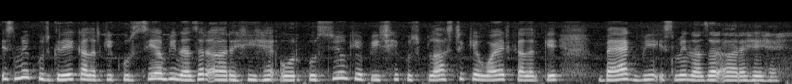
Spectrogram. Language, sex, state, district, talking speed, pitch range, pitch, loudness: Hindi, female, Uttar Pradesh, Lalitpur, 210 wpm, 205-230 Hz, 215 Hz, -16 LUFS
